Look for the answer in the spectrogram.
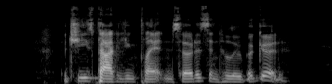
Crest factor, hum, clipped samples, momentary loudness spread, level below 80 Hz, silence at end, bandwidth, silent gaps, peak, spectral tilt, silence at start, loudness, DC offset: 26 dB; none; under 0.1%; 12 LU; -66 dBFS; 0.45 s; 16 kHz; none; -4 dBFS; -2.5 dB/octave; 0.45 s; -27 LUFS; under 0.1%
